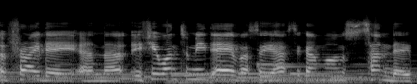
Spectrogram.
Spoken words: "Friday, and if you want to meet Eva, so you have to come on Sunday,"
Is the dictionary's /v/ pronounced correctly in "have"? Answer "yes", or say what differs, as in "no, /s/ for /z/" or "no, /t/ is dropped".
no, /f/ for /v/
